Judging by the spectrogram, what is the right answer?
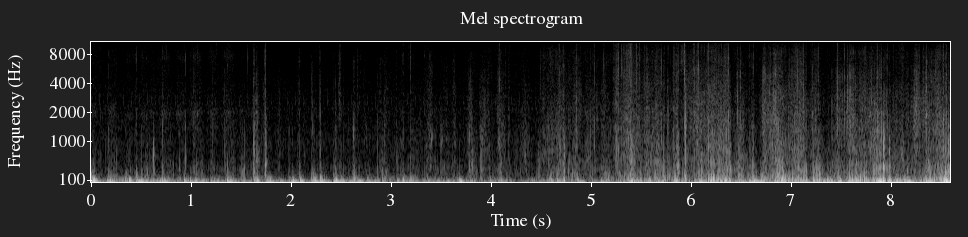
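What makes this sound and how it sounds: Fingertips and nails tap and scratch along the fore-edge of a thick hardcover book's solid paper stack, held horizontally close in front of the microphone. Soft, dull, low-heavy taps patter irregularly at first, then after a brief lull the scratching grows louder and denser with a brighter rustling texture.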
